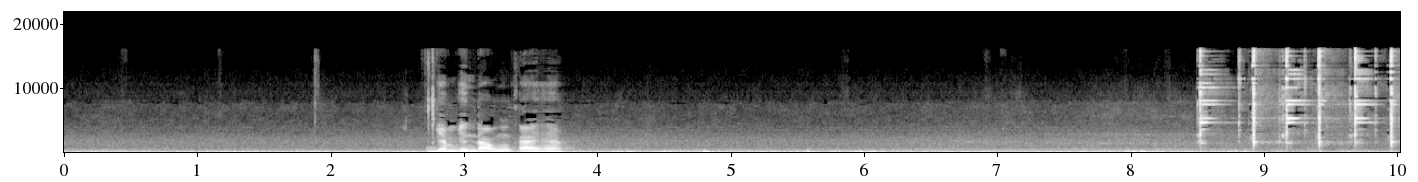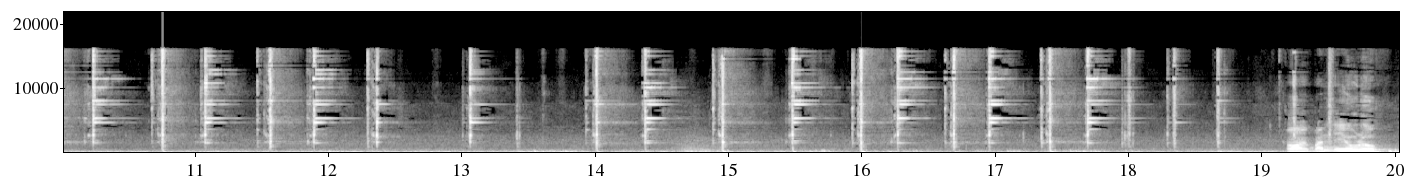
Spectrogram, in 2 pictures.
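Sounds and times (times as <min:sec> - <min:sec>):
metal watch clinking: 0:08.5 - 0:19.9.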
